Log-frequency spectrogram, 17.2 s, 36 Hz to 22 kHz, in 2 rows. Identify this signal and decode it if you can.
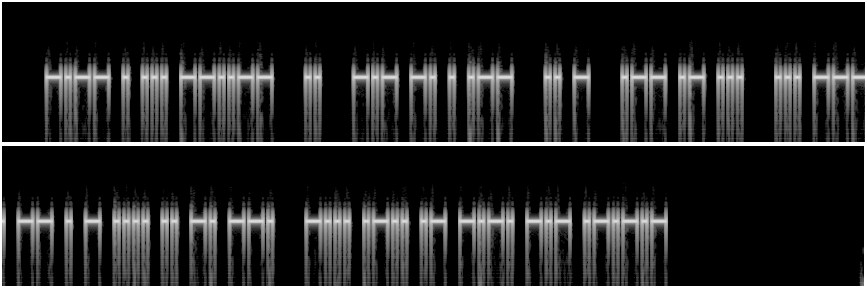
Morse code, heard as a keyed tone, about 25 wpm, 700 Hz. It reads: YES, I KNEW IT WAS SOMETHING BLACK.
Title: Sentences from Top 1000 Words - Review Part 2 - 25wpm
